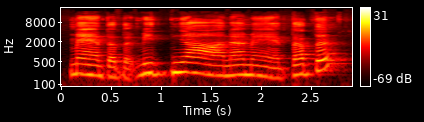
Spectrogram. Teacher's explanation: അതുകൊണ്ട് നമുക്ക് എൽ ഉച്ചരിക്കാം ശിലപാതി കർമ്മജ അടുത്തത് വേദാഹ ശാസ്ത്രാണി വേദാശാസ്ത്രാണി വിജ്ഞാനമേതത്ത് വിജ്ഞാനം ഏതത്ത് അനുസ്വാരവും എയും കൂടി മേ എന്ന് വന്നു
